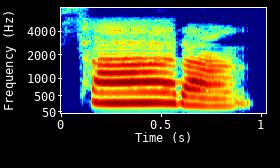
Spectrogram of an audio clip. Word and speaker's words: 사랑: This letter is often represented as an R or an L, but you do not pronounce it this way. In fact, there is no equivalent sound in English for it. Listen to a word that uses this letter.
